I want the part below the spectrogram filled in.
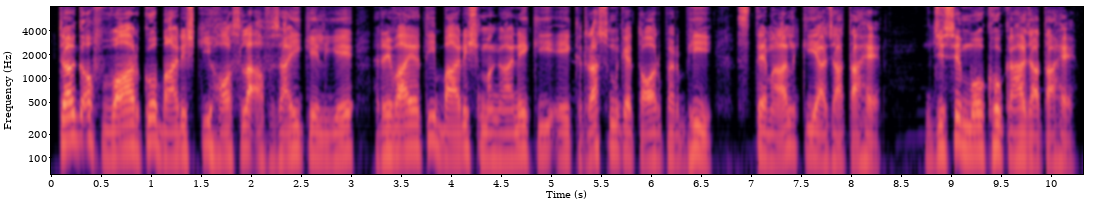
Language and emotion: Urdu, neutral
